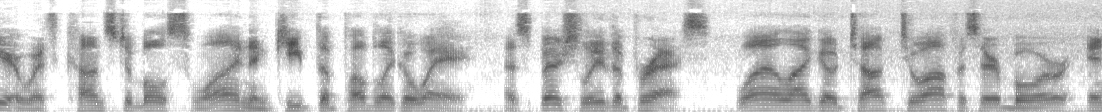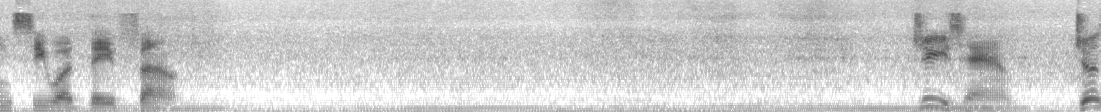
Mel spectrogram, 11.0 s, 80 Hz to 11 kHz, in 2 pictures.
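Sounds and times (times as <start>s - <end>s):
car engine running: 1.6s - 11.0s.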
